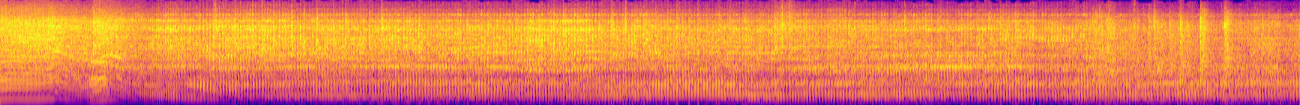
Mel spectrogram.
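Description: A chainsaw engine drops to a steady idle.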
